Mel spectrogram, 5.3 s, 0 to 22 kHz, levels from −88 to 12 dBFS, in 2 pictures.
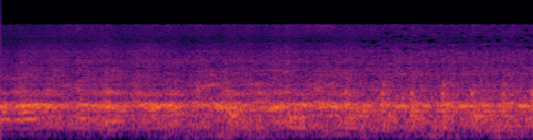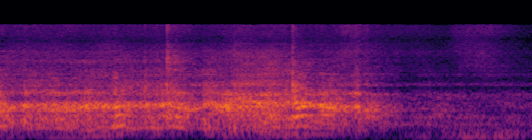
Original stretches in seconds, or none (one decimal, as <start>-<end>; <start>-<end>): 1.8-2.7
